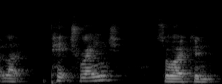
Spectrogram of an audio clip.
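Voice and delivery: ordinary delivery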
